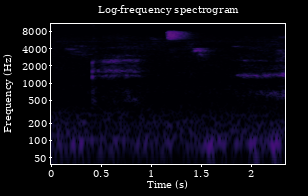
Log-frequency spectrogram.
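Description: Near silence with a few faint, short bird chirps and whistles.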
